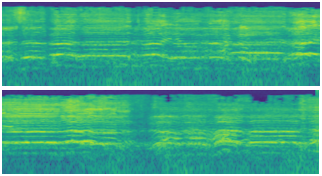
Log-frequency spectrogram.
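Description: A large group of men chanting in unison in a Dhofari hbout, holding long notes phrase after phrase, with a short break about four and a half seconds in.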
